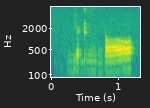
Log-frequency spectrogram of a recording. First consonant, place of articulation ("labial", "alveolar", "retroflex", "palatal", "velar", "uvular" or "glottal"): labial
